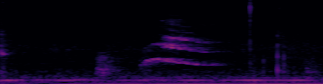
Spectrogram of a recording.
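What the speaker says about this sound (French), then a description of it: "Ah, Roquette miaule." A cat named Roquette meowing to be let inside, one clear rising meow at moderate distance over a low steady indoor hum.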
